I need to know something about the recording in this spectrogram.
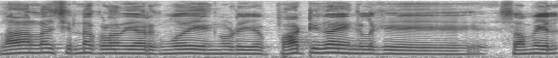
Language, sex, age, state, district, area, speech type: Tamil, male, 60+, Tamil Nadu, Namakkal, rural, spontaneous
